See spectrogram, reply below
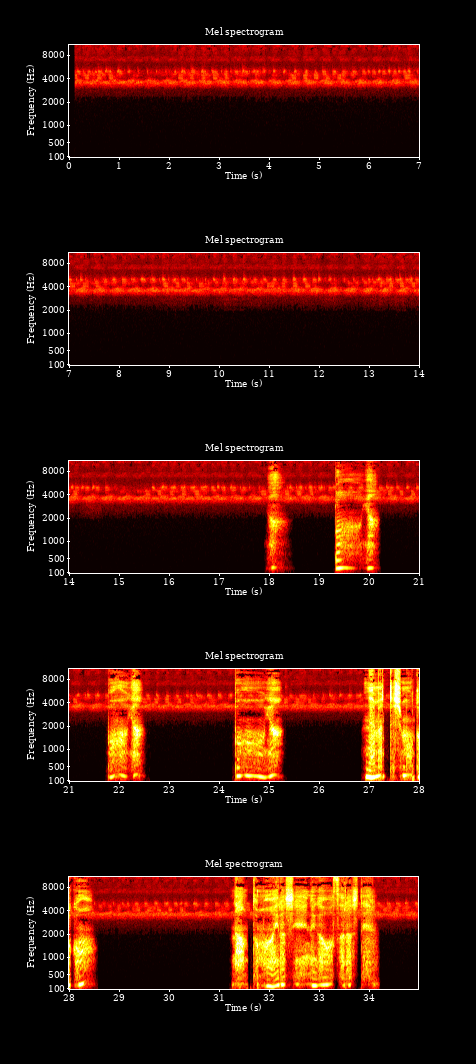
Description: お耳かき, ASMR; 雛芥狐様のお耳かき

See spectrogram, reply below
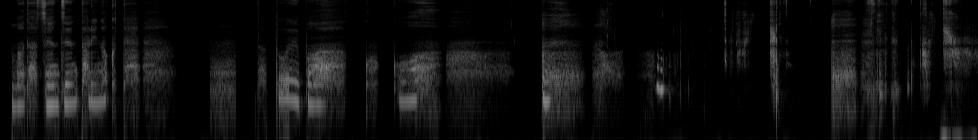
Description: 首舐め 乳首舐め,ASMR

